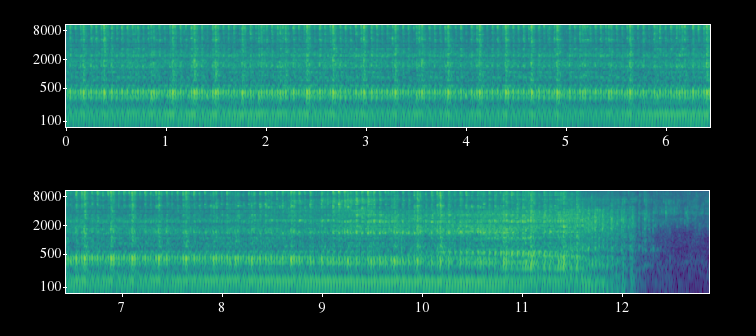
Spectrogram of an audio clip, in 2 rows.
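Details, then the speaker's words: Mercury 25 HP two-stroke outboard before Boyesen power reed install; uneven clattery buzz with wavering revs and irregular pulses before cutting out, roughness blamed on the reed valves: rough running, misfiring. "what do you say you'd be amazed that you wouldn't think that these two little pieces of metal is what makes the motor run so rough"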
